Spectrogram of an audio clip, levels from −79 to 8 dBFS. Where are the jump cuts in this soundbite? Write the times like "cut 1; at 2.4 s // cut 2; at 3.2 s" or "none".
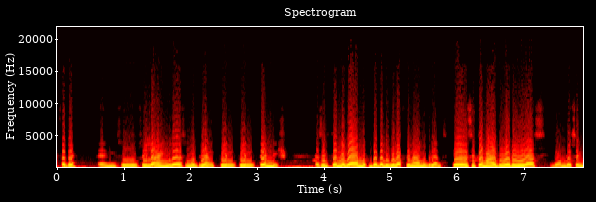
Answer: cut 1; at 2.7 s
